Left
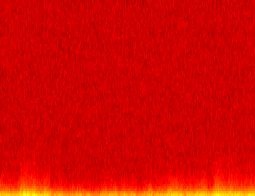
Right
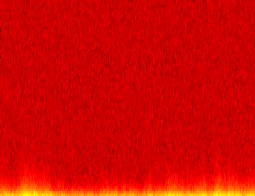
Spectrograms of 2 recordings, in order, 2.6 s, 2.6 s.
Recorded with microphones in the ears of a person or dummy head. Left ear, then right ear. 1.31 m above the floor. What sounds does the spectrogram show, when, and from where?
Only background noise.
